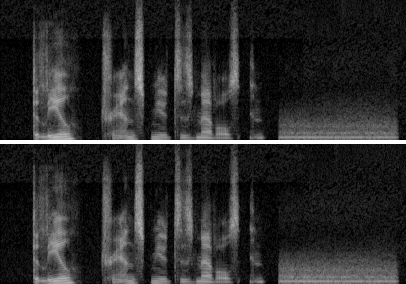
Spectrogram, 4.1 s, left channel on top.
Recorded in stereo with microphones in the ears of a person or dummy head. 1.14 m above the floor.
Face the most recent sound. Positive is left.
turn(degrees=-10)  # may be behind; listen again after turning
